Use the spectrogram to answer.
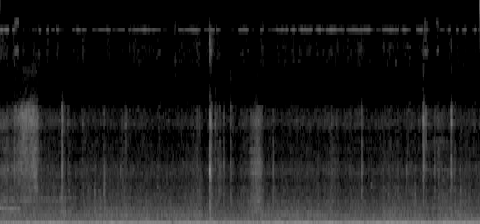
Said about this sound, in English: Still got quite a bit of that sound from those winter tires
